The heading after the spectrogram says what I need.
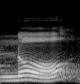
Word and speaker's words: know: The king and his courtiers did not know this. The king and his courtiers did not both words are pronounced in the same way.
